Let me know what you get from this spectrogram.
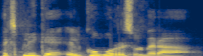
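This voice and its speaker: Man, thirties, pastor preaching in a church, fairly high voice, rhetorical questions with firm answers. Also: moderate pace, gravelly, slightly rough. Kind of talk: sermon.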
